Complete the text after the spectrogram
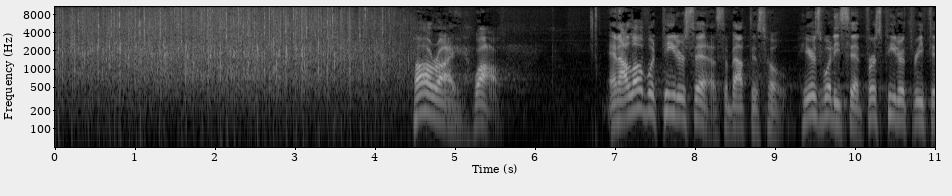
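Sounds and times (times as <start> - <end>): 
audience clapping: 0.0 - 4.8
speech: 4.5 - 5.6, 6.9 - 11.0.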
